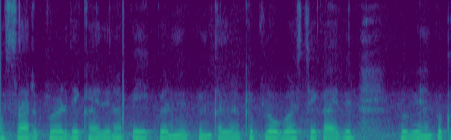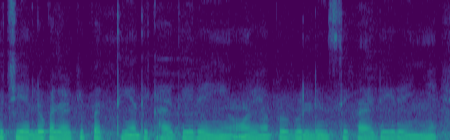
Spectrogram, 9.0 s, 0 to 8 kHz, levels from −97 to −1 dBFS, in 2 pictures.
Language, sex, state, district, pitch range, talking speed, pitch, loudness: Hindi, female, Bihar, Darbhanga, 175-180 Hz, 260 wpm, 175 Hz, -42 LUFS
